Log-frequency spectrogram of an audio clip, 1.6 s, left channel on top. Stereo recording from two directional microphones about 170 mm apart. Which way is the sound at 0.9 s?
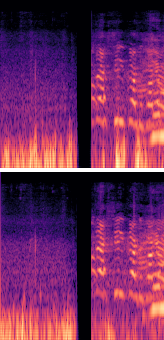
60° right (ahead or behind).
